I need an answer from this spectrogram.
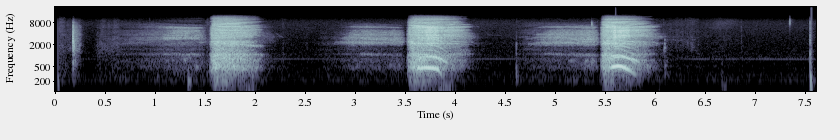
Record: {"exhalation_length": "7.6 s", "exhalation_amplitude": 26383, "exhalation_signal_mean_std_ratio": 0.32, "survey_phase": "beta (2021-08-13 to 2022-03-07)", "age": "65+", "gender": "Male", "wearing_mask": "No", "symptom_none": true, "smoker_status": "Never smoked", "respiratory_condition_asthma": false, "respiratory_condition_other": false, "recruitment_source": "REACT", "submission_delay": "3 days", "covid_test_result": "Negative", "covid_test_method": "RT-qPCR", "influenza_a_test_result": "Negative", "influenza_b_test_result": "Negative"}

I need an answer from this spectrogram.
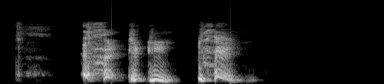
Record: {"cough_length": "3.8 s", "cough_amplitude": 27044, "cough_signal_mean_std_ratio": 0.42, "survey_phase": "beta (2021-08-13 to 2022-03-07)", "age": "65+", "gender": "Male", "wearing_mask": "No", "symptom_none": true, "smoker_status": "Ex-smoker", "respiratory_condition_asthma": false, "respiratory_condition_other": false, "recruitment_source": "REACT", "submission_delay": "-1 day", "covid_test_result": "Negative", "covid_test_method": "RT-qPCR", "influenza_a_test_result": "Negative", "influenza_b_test_result": "Negative"}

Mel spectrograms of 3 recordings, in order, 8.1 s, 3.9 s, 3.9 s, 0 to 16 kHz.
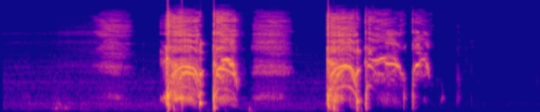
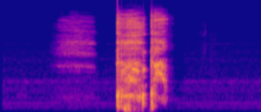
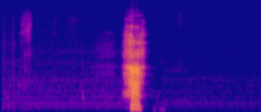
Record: {"three_cough_length": "8.1 s", "three_cough_amplitude": 32768, "three_cough_signal_mean_std_ratio": 0.43, "cough_length": "3.9 s", "cough_amplitude": 32767, "cough_signal_mean_std_ratio": 0.34, "exhalation_length": "3.9 s", "exhalation_amplitude": 32767, "exhalation_signal_mean_std_ratio": 0.18, "survey_phase": "beta (2021-08-13 to 2022-03-07)", "age": "18-44", "gender": "Male", "wearing_mask": "No", "symptom_cough_any": true, "symptom_runny_or_blocked_nose": true, "symptom_fatigue": true, "symptom_fever_high_temperature": true, "symptom_headache": true, "symptom_onset": "3 days", "smoker_status": "Never smoked", "respiratory_condition_asthma": true, "respiratory_condition_other": false, "recruitment_source": "Test and Trace", "submission_delay": "2 days", "covid_test_result": "Positive", "covid_test_method": "RT-qPCR", "covid_ct_value": 12.7, "covid_ct_gene": "ORF1ab gene", "covid_ct_mean": 13.4, "covid_viral_load": "41000000 copies/ml", "covid_viral_load_category": "High viral load (>1M copies/ml)"}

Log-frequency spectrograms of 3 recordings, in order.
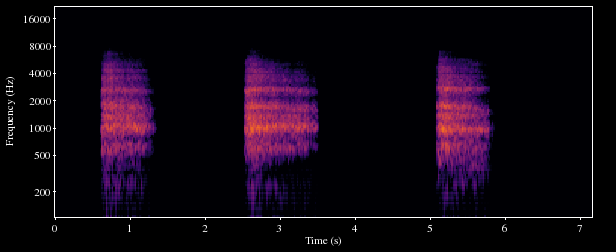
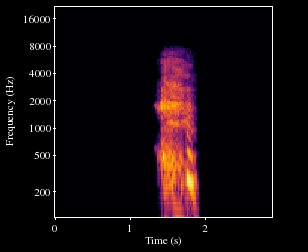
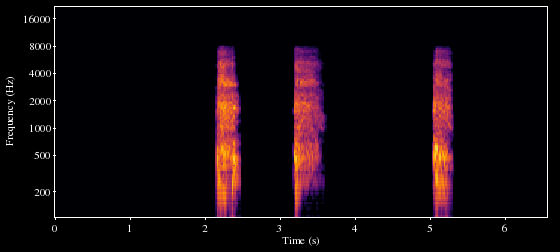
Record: {"exhalation_length": "7.2 s", "exhalation_amplitude": 4920, "exhalation_signal_mean_std_ratio": 0.45, "cough_length": "2.9 s", "cough_amplitude": 25062, "cough_signal_mean_std_ratio": 0.32, "three_cough_length": "6.6 s", "three_cough_amplitude": 24337, "three_cough_signal_mean_std_ratio": 0.26, "survey_phase": "alpha (2021-03-01 to 2021-08-12)", "age": "18-44", "gender": "Male", "wearing_mask": "No", "symptom_abdominal_pain": true, "symptom_fatigue": true, "symptom_fever_high_temperature": true, "symptom_headache": true, "symptom_change_to_sense_of_smell_or_taste": true, "symptom_onset": "3 days", "smoker_status": "Never smoked", "respiratory_condition_asthma": false, "respiratory_condition_other": false, "recruitment_source": "Test and Trace", "submission_delay": "2 days", "covid_test_result": "Positive", "covid_test_method": "RT-qPCR", "covid_ct_value": 24.3, "covid_ct_gene": "ORF1ab gene", "covid_ct_mean": 25.0, "covid_viral_load": "6400 copies/ml", "covid_viral_load_category": "Minimal viral load (< 10K copies/ml)"}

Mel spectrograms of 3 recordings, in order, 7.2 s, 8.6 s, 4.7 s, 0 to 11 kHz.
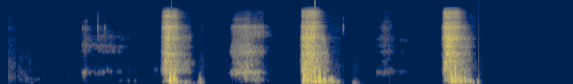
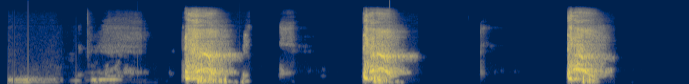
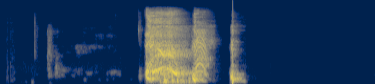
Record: {"exhalation_length": "7.2 s", "exhalation_amplitude": 28835, "exhalation_signal_mean_std_ratio": 0.28, "three_cough_length": "8.6 s", "three_cough_amplitude": 30488, "three_cough_signal_mean_std_ratio": 0.35, "cough_length": "4.7 s", "cough_amplitude": 32767, "cough_signal_mean_std_ratio": 0.34, "survey_phase": "beta (2021-08-13 to 2022-03-07)", "age": "45-64", "gender": "Male", "wearing_mask": "No", "symptom_cough_any": true, "symptom_runny_or_blocked_nose": true, "symptom_fatigue": true, "symptom_fever_high_temperature": true, "symptom_headache": true, "smoker_status": "Never smoked", "respiratory_condition_asthma": false, "respiratory_condition_other": false, "recruitment_source": "Test and Trace", "submission_delay": "2 days", "covid_test_result": "Positive", "covid_test_method": "LFT"}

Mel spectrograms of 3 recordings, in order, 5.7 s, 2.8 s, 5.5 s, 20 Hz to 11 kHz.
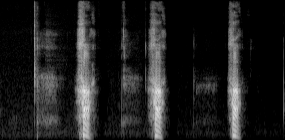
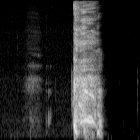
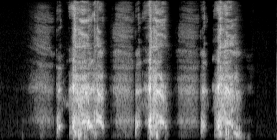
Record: {"exhalation_length": "5.7 s", "exhalation_amplitude": 32767, "exhalation_signal_mean_std_ratio": 0.23, "cough_length": "2.8 s", "cough_amplitude": 32768, "cough_signal_mean_std_ratio": 0.34, "three_cough_length": "5.5 s", "three_cough_amplitude": 32768, "three_cough_signal_mean_std_ratio": 0.46, "survey_phase": "beta (2021-08-13 to 2022-03-07)", "age": "45-64", "gender": "Male", "wearing_mask": "No", "symptom_cough_any": true, "symptom_new_continuous_cough": true, "symptom_runny_or_blocked_nose": true, "symptom_shortness_of_breath": true, "symptom_fever_high_temperature": true, "symptom_headache": true, "symptom_change_to_sense_of_smell_or_taste": true, "symptom_onset": "5 days", "smoker_status": "Never smoked", "respiratory_condition_asthma": false, "respiratory_condition_other": false, "recruitment_source": "Test and Trace", "submission_delay": "3 days", "covid_test_result": "Positive", "covid_test_method": "RT-qPCR"}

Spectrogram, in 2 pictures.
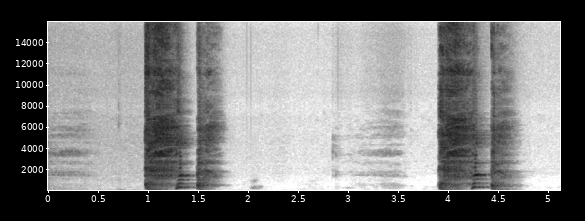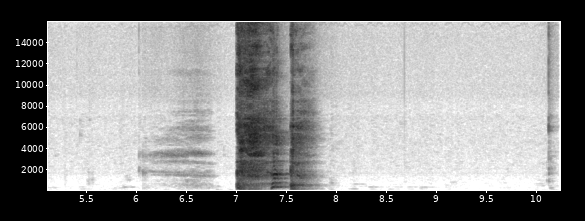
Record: {"three_cough_length": "10.2 s", "three_cough_amplitude": 32768, "three_cough_signal_mean_std_ratio": 0.35, "survey_phase": "alpha (2021-03-01 to 2021-08-12)", "age": "65+", "gender": "Female", "wearing_mask": "No", "symptom_none": true, "smoker_status": "Never smoked", "respiratory_condition_asthma": false, "respiratory_condition_other": false, "recruitment_source": "REACT", "submission_delay": "1 day", "covid_test_result": "Negative", "covid_test_method": "RT-qPCR"}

